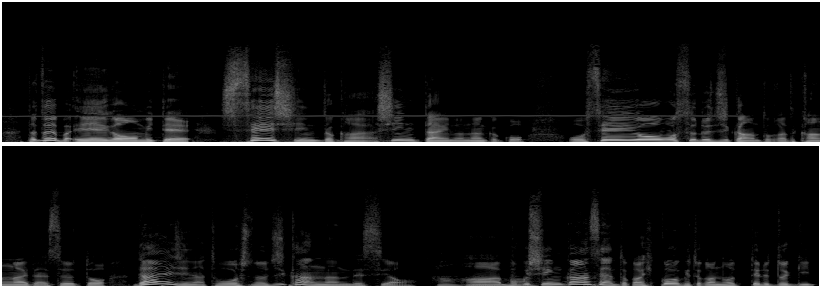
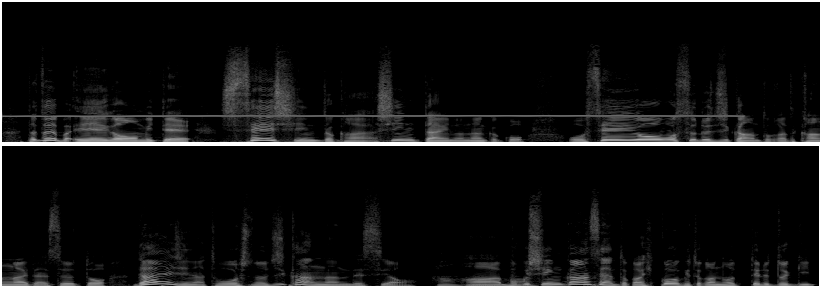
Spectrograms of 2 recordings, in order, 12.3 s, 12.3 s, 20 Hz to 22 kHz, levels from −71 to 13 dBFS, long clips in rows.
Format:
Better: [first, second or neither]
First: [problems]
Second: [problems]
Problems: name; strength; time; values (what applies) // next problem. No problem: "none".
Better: first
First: high-pitched whine; faint; until 5.5 s; 4 kHz, 25 dB below the speech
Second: high-pitched whine; loud; until 5.5 s; 4 kHz, 7 dB below the speech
